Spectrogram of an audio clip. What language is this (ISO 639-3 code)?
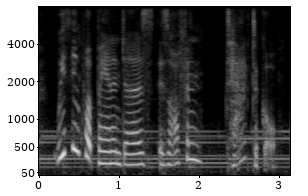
eng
